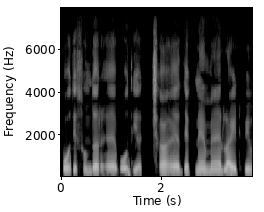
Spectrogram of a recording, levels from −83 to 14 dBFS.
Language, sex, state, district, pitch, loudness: Hindi, male, Jharkhand, Sahebganj, 110 Hz, -20 LUFS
